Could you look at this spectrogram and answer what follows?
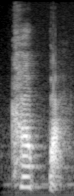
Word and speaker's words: K: the Romanian alphabet is Kaa or C the pronunciation is like K in Sky SK Sky now the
